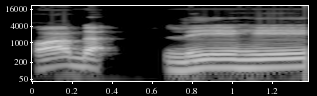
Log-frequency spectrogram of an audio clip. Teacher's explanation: dibaca dengan mad silah qasirah dua harakat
